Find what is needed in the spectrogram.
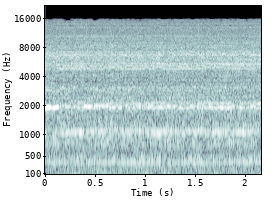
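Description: KitchenAid stand mixer running at a turned-up speed, its flat beater mixing chunks of pumpkin pie and crust in the steel bowl. The motor gives a steady, even whine.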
